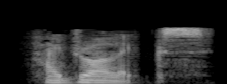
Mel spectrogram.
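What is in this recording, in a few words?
"hydraulics", English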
